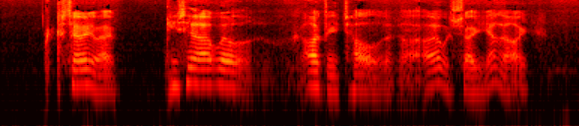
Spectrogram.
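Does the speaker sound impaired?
Yes: facioscapulohumeral muscular dystrophy, facioscapulohumeral (FSHD); respirator pump wheezing audible in recording.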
